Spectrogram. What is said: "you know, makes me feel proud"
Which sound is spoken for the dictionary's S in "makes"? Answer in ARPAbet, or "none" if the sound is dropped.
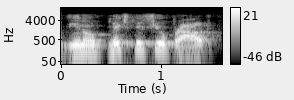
S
